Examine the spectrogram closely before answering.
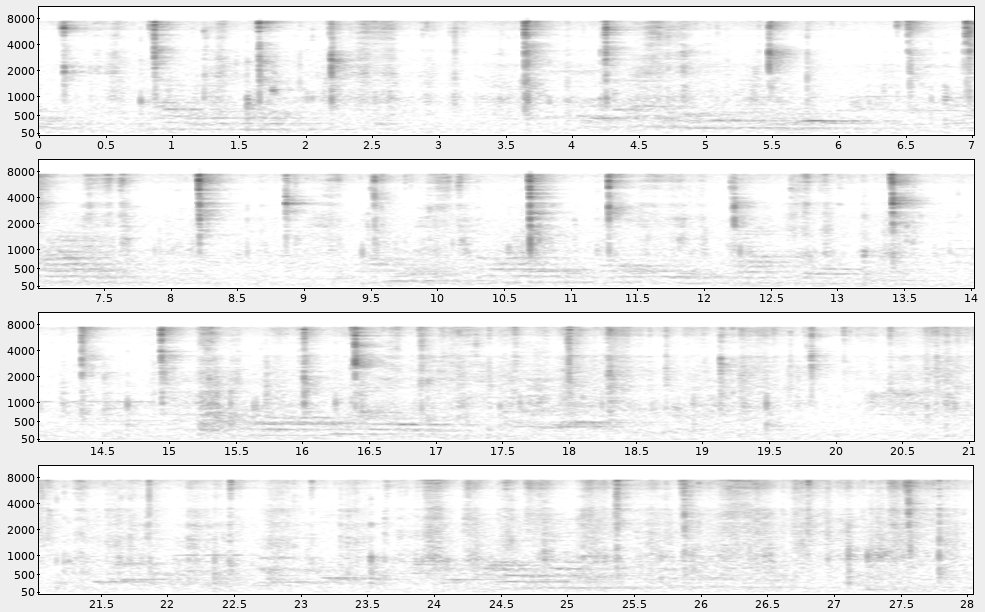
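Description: Close eating sounds of puffed rice being eaten by hand: irregular sharp crunches and clicks, several a second, from chewing the crisp rice and fingers working in steel dishes. Faint voices murmur underneath.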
